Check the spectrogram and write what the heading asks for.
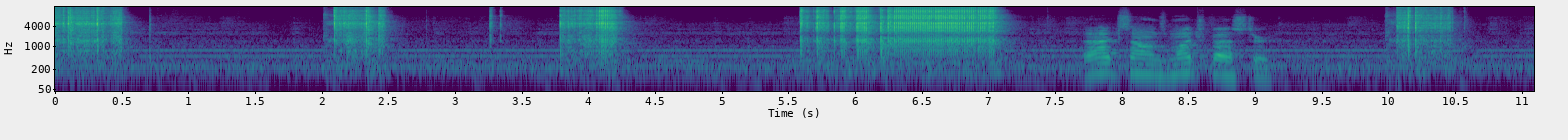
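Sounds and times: welder crackling: 0:00.0 - 0:00.8, 0:02.0 - 0:04.4, 0:05.6 - 0:08.3, 0:10.0 - 0:10.7.

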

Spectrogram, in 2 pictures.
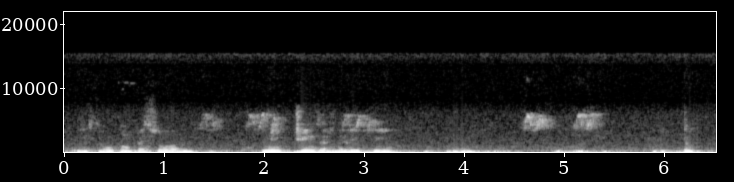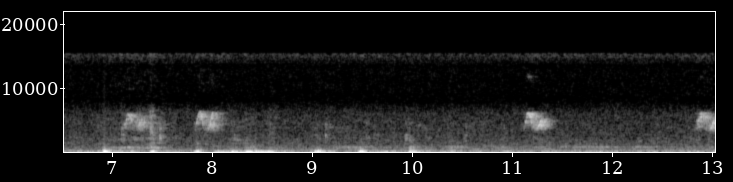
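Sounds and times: small bird chirping: 0:01.3 - 0:03.3, 0:04.6 - 0:05.5, 0:06.9 - 0:08.4, 0:11.0 - 0:11.5, 0:12.8 - 0:13.0
soft footsteps: 0:05.8 - 0:11.1.

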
